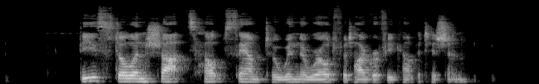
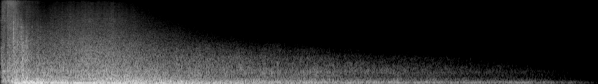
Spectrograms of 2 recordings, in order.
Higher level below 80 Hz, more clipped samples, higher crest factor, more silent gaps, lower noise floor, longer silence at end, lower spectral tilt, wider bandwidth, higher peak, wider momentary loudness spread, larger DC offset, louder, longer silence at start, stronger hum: second, -66 dBFS vs -20 dBFS; neither; about the same, 18 dB vs 16 dB; neither; first, -67 dBFS vs -52 dBFS; about the same, 0.7 s vs 0.7 s; second, -4 dB/octave vs -6.5 dB/octave; second, 15.5 kHz vs over 20 kHz; about the same, -2 dBFS vs -2 dBFS; second, 9 LU vs 24 LU; neither; about the same, -19 LUFS vs -18 LUFS; first, 0.8 s vs 0 s; neither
